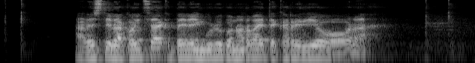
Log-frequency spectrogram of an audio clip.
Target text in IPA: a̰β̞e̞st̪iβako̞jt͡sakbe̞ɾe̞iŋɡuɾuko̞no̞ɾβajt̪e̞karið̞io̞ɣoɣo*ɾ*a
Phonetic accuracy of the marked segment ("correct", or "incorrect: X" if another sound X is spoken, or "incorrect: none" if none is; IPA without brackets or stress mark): correct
